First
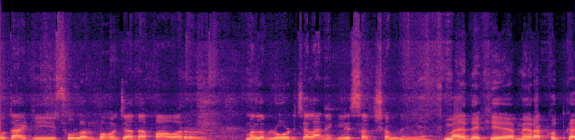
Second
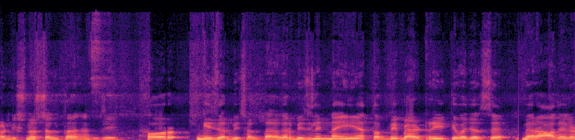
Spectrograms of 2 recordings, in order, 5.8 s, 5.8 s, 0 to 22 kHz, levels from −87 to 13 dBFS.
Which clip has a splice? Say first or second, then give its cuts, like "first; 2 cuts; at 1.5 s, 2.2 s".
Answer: second; 3 cuts; at 1.3 s, 1.8 s, 4.8 s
